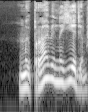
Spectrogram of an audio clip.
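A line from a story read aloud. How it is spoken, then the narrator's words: Whispered question. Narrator (Russian): шепотом спросила я Шун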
